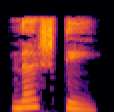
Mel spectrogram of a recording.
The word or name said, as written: ನಿಸುಟು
